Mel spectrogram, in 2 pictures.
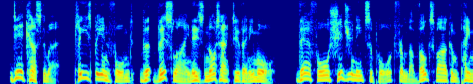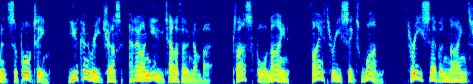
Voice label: Customer Payments Line Message; Volkswagen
